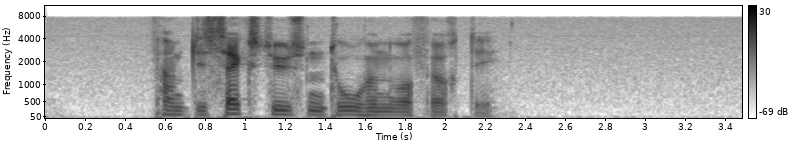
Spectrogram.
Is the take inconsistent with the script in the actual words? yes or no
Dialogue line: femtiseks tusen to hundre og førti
no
